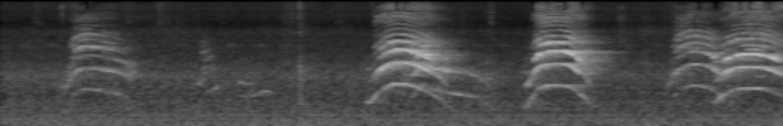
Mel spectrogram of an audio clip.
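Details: Little stray kittens' loud crying: a faint meow first, then three strong arched meows at about one-second intervals, each rising and dropping in pitch, with several voices overlapping.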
